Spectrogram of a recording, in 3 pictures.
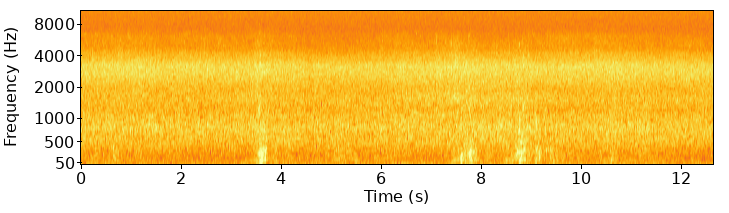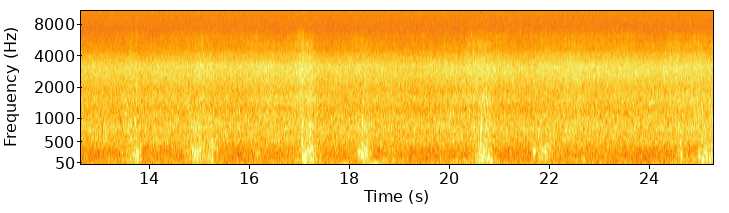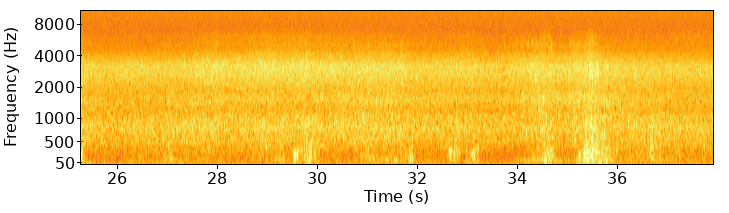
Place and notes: Jūrmala, Latvia, on the shore
hydrophones buried in the sand on the seachore, near the water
